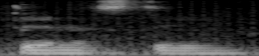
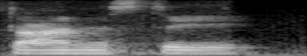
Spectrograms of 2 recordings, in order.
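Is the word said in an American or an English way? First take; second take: English; American. First: The word is said in an English accent. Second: The word is said in an American accent. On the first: "English pronounce it Dynasty" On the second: "the Americans pronounce Dynasty"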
